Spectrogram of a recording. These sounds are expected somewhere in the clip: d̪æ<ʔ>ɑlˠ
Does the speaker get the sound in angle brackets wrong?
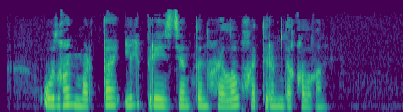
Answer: yes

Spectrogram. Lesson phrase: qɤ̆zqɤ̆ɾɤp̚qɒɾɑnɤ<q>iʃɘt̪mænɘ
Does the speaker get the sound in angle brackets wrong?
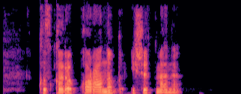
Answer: no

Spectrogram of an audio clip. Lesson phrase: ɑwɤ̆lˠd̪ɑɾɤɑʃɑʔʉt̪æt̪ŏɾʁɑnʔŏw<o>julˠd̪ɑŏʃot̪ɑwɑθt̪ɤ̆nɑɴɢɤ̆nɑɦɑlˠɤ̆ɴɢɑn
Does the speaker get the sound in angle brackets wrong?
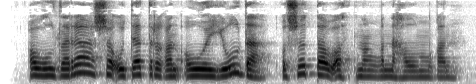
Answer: yes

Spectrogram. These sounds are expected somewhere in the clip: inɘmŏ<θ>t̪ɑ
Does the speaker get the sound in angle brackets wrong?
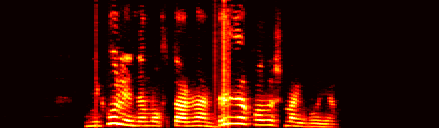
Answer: yes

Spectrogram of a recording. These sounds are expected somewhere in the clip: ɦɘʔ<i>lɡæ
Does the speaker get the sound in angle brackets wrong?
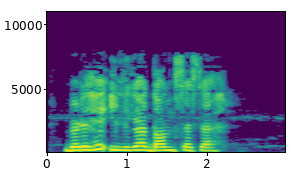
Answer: no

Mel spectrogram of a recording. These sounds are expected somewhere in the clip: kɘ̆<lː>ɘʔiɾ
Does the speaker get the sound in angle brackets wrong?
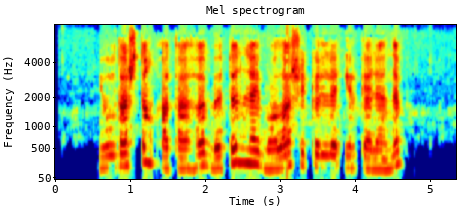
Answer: no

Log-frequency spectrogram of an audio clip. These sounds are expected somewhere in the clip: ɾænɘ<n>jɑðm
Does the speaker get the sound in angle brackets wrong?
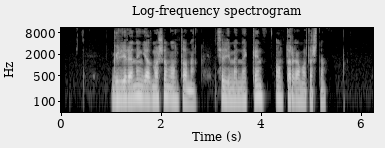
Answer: yes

